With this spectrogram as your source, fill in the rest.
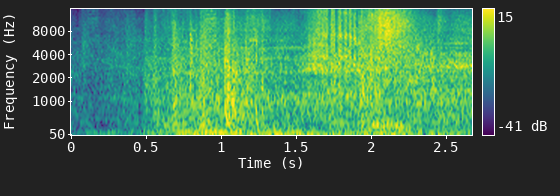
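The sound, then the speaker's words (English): Flak and rockets explode at night in a dense, rumbling roar. The noise swells after a quieter start and then holds as a continuous low boom, with no single blasts standing out. “As flak and rockets explode in the night, Riddick leaps a gap between buildings.”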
